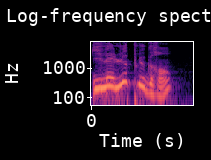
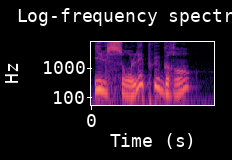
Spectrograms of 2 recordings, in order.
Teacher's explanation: grand, so you don't pronounce the final D, will be exactly the same as the plural form for the masculine, grand.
